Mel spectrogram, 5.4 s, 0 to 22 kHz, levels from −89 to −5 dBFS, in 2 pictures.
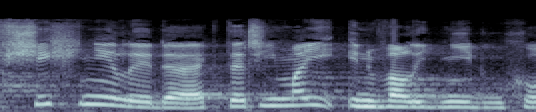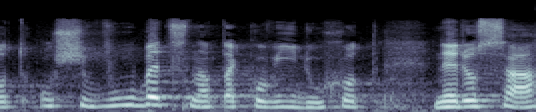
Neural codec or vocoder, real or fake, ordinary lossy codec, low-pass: none; real; MP3, 64 kbps; 10.8 kHz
